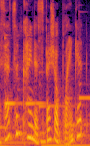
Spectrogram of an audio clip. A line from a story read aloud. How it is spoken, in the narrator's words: Flora asked Oscar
